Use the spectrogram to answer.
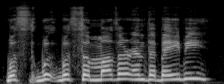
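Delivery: high sweet nurse voice, mocking; syrupy mock nurse. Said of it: "As soon as".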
